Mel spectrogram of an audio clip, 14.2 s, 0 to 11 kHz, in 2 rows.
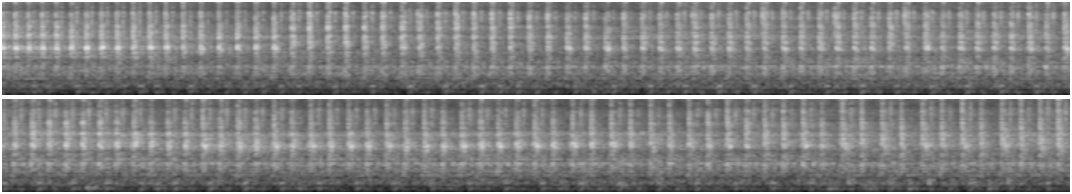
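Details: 2011 Honda Fan 125 motorcycle, engine low on oil: fast, harsh, dry metallic clatter over the idle; worn cylinder and piston from lack of oil, confirmed on head and cylinder teardown.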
